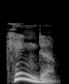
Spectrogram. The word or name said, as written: kingdom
